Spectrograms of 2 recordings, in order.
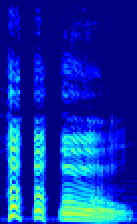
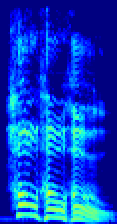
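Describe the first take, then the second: First: It is a deep belly laugh from the gut. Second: It is said in an ordinary speaking voice. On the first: "I went more in the throat area and in the belly gut" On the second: "normal voice"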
